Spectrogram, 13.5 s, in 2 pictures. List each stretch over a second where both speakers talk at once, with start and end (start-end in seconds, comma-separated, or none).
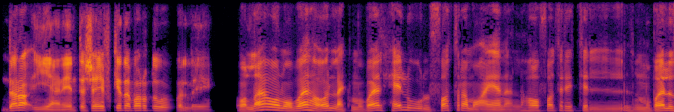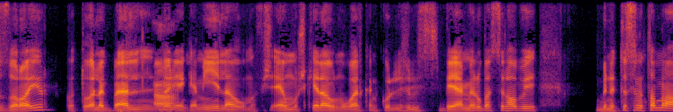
none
